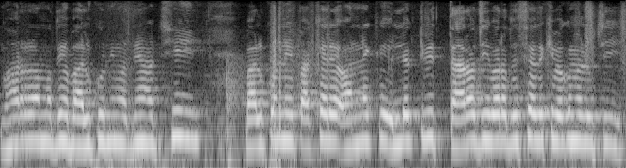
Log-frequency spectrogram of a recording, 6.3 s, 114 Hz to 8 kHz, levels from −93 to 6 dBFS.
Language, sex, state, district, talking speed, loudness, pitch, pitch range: Odia, male, Odisha, Malkangiri, 135 wpm, -13 LUFS, 220 Hz, 210-225 Hz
